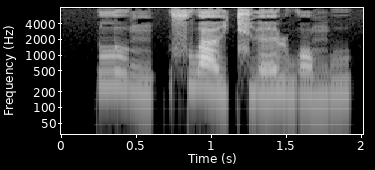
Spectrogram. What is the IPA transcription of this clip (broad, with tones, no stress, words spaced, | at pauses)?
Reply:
lʊ˥˨ŋ | swa˥˨ɪ̯ t͡ɕɥɛ˨˦ɻwɔ˨˩mu˦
